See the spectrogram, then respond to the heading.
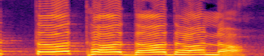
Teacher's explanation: जो हमारी जीभ होती है वो दंत पर टच होती है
